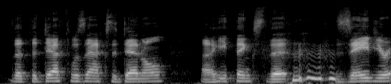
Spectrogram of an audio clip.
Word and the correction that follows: Xavier: and I'm apparently saying it wrong, it's ex-Xavier.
